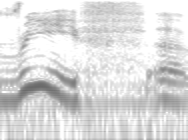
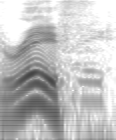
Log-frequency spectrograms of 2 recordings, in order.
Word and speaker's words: Rafe: like to talk to reef reese reef i don't know who that is but rafe um yes he lives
